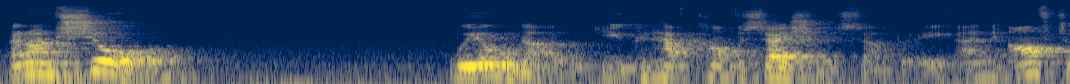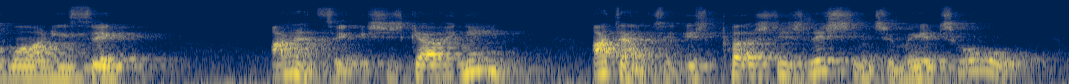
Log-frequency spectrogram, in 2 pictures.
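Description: An Englishman, a priest, giving a lively, conversational sermon from the pulpit of a large church, filmed from a distance. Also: on the high side. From England. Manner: lively, conversational preaching with gestures. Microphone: far camera. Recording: very echoey church from far off, faint hiss.

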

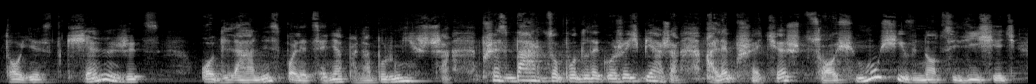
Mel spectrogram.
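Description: An actor playing a deadpan male vagabond in a 1950s radio play. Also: medium pitch, slow pace, breathy edge, full character voice. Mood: wry, measured.

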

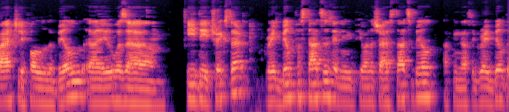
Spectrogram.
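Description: A young Russian-born man with a Russian accent, chatting casually as a streamer in his gaming room, rambling with many fillers and restarts. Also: lowish voice. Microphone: wireless headset. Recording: echoey, dull lo-fi home mic.

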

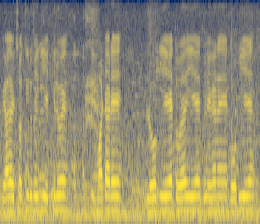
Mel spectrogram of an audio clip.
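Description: A man's voice: high-pitched, completely flat delivery, normal speed, noisy background. A male vlogger walking through an outdoor market stall, filming on his phone and upbeat as he repeats prices to the camera. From Pakistan. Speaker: vlogger host. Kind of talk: walking market tour vlog.

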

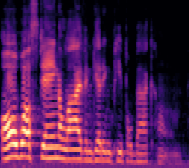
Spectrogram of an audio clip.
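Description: A woman in her fifties with a loud, eager delivery, pitched in an ordinary middle range. She drives her talk with punchy rhetorical questions. She speaks to an audience in a dark lecture hall, picked up by a far camera. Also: expressive, brisk. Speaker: guest speaker, space history presenter. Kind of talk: public talk with slides.

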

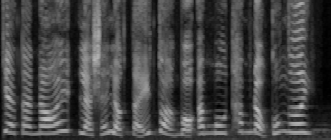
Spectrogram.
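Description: A woman voicing a gentle, loyal young princess in a cartoon fairy tale, polite and earnest. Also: very high-pitched, lively intonation, fast. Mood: earnest, defiant.

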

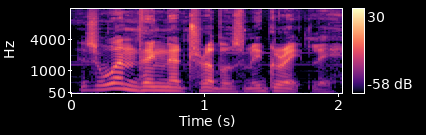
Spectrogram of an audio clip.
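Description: A man's voice: mid-range voice, big pitch swings, moderate pace, a bit bright, dry recording, faint music behind. A man playing an elderly history professor in an audio drama, wistful, wondering and hesitant. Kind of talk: film-adaptation audio drama acting.

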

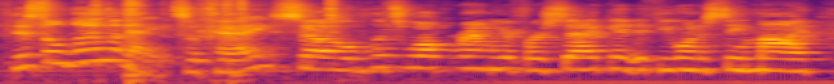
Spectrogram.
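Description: A woman's voice: high-pitched, brisk, reverberant. A woman hosts a casual homesteading product review vlog, talking straight to viewers in a chatty, emphatic way from a small bathroom, recorded on a handheld phone. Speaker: homesteading channel host.

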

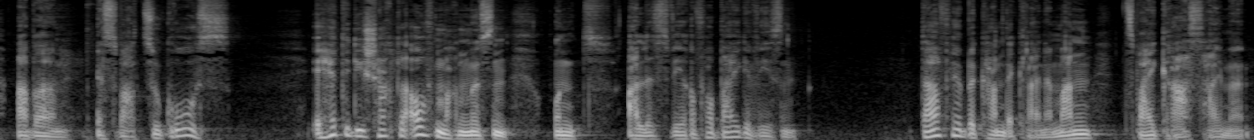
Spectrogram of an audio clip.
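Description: A man's voice: low voice, darkish tone, husky, exaggerated voice. A man narrating a children's radio play as its scripted storyteller.

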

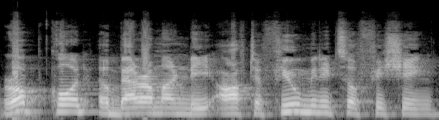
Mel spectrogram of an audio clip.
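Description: A man's voice: a little high, normal speed, a little hiss or hum. A man reading a scripted voice-over about a trip as a vlog narrator. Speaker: vlogger narrator. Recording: music behind the voice. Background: background music.

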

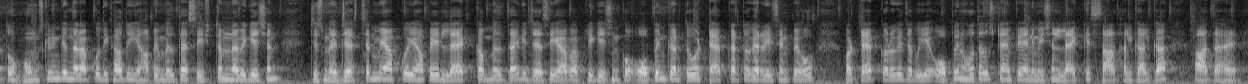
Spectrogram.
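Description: A man speaks in a high voice at a quick clip. He explains step by step in a casual, informal reviewer style, often circling back over the same phrases. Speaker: tech reviewer, channel host.

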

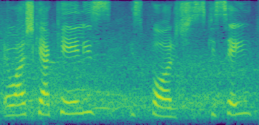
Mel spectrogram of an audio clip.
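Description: A woman's voice: sits high, unhurried, noisy background. A woman in her thirties, a former volleyball player, chatting emphatically in an interview on a handheld mic at a busy expo hall, dropping lots of little fillers. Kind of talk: casual interview. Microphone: handheld mic held by interviewer.

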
